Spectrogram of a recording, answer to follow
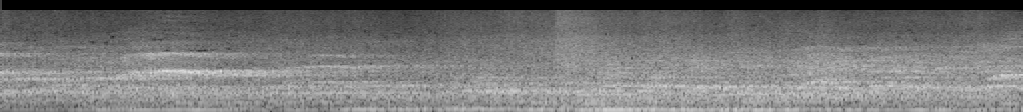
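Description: Water sloshing and splashing as people wade waist-deep through a flooded tiled temple passage, with a steady low rumble of moving water. Indistinct voices carry over it.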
